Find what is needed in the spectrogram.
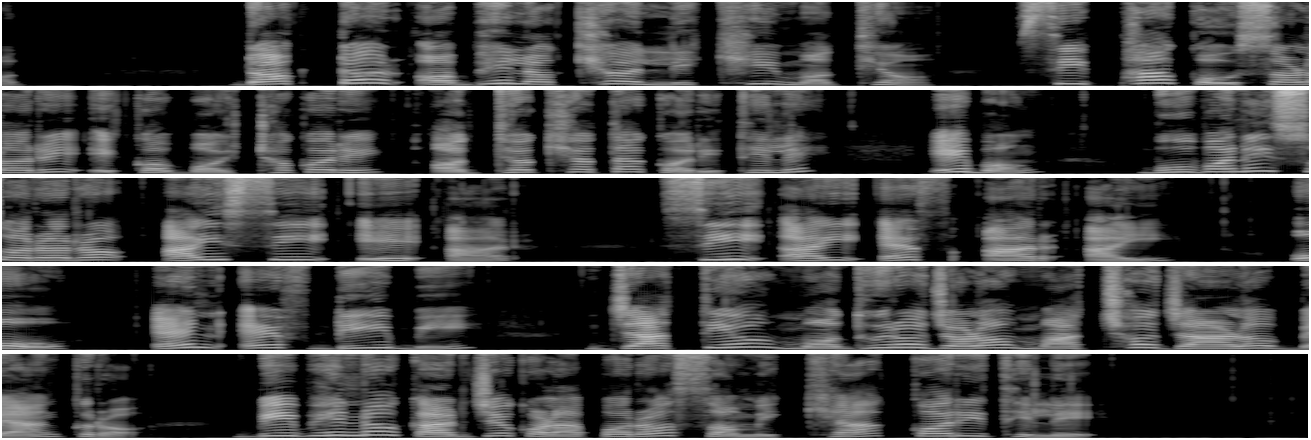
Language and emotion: Odia, neutral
